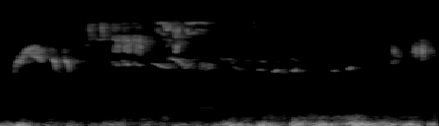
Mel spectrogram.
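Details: Wild birds singing in a forest: a rising whistled phrase, then bright high chirps and short trills that repeat and overlap through the clip, over a steady low rumble.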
